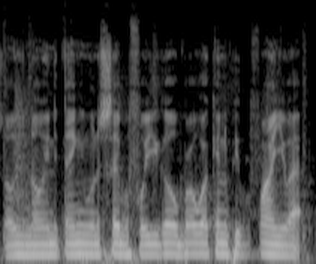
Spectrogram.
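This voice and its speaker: A man hosting a casual radio interview, relaxed and full of slangy banter. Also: on the low side, very fast. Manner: laid-back slangy banter, lots of "word" and "bro". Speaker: radio show host.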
